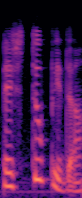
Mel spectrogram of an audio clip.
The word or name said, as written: estupida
